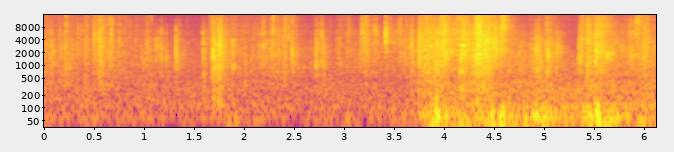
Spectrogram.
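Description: Newspaper gift wrapping crumpling as it is pulled open, then a thin plastic shopping bag crinkling, louder and busier from about four seconds in as the bag is lifted out and handled.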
